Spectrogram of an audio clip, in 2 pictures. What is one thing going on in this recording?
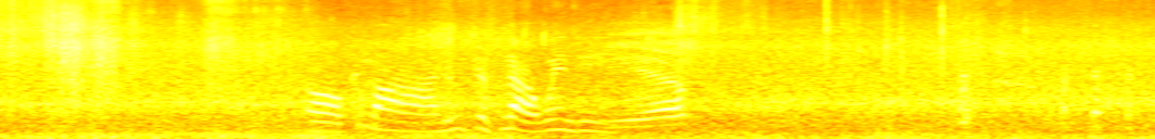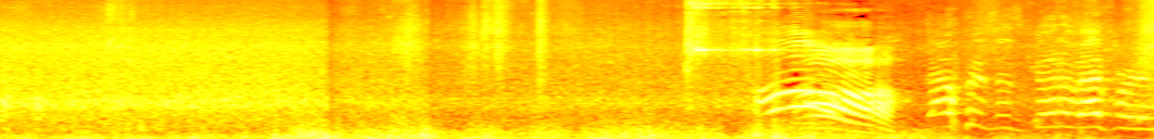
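Wind rumbles outdoors throughout.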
